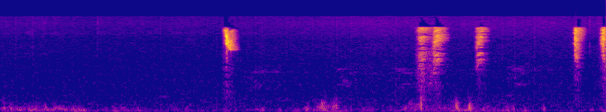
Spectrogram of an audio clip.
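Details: Calling female chestnut-bellied seed finch: one high chip, then after a pause a quick cluster of sharp chirps and two more near the end, with faint low rustling.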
